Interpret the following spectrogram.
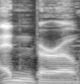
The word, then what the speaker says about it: Edinburgh: I mean, I have seen the Edinburgh. Or Edinburgh. It's Edinburgh, not Edinburgh. it's actually no.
